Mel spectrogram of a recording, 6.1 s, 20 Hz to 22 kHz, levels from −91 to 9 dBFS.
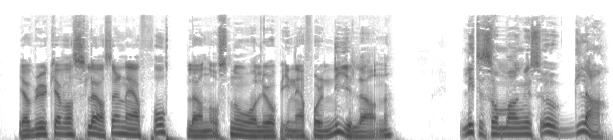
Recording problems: uneven, jittery; strongly; from 0.5 to 5.5 s

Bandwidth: 14.5 kHz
